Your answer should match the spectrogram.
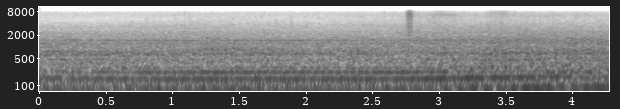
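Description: Diesel locomotive engine working hard under load, a steady low drone that grows slightly louder: the locomotive is struggling to move its train.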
